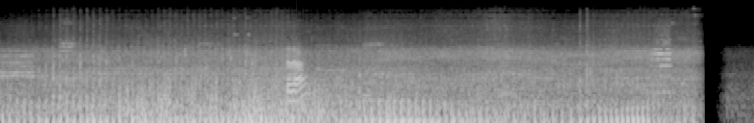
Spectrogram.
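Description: Motorcycle engine running while riding, heard close from the bike itself as a steady, rapid, even beat. It cuts off suddenly near the end.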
